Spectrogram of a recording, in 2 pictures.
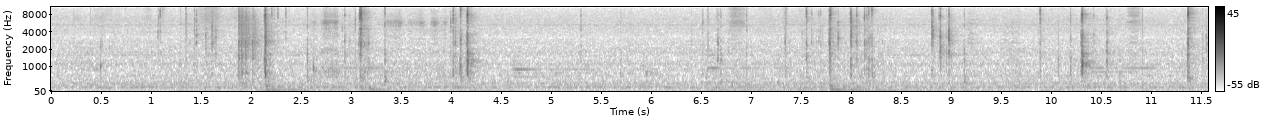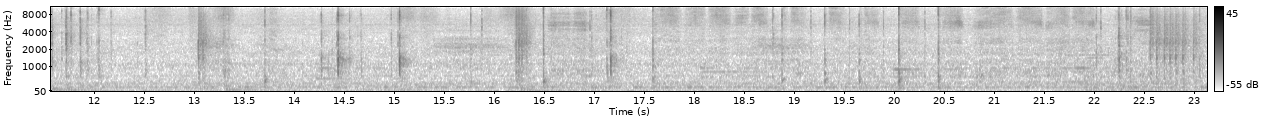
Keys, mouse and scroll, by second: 1.5 click, 2.7 shift+middle click, 3.5 ctrl+middle click, 4.7 click, 5.8 click, 6.9 shift+click, 7.3 shift+click, 8.1 ctrl+z, 9.2 middle click, 10.9 shift+click, 11.8 ctrl+z, 13.8 middle click, 16.0 click, 16.6 ctrl+middle click, 17.7 click, 19.0 click, 19.4 click, 19.8 click, 20.2 click, 20.5 click, 22.5 middle click.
